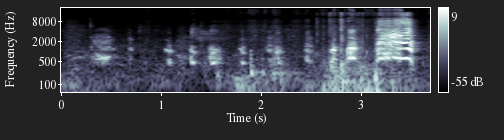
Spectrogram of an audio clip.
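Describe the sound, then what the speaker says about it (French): A black rooster clucking in a ritual setting, a few short throaty calls building to a louder, harsher burst near the end, close by with some background noise. "Et le coq-ci, c'est le coq noir que ça prend."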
